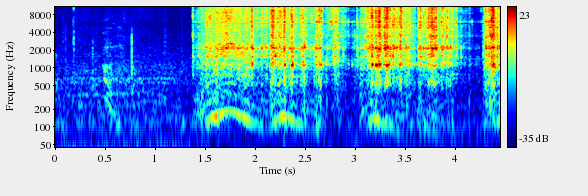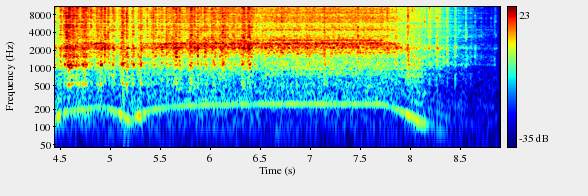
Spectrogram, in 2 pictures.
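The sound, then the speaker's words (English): Blender blending a drink: a few short whirring bursts, each rising and falling in pitch, then one long, loud sustained run that holds steady before winding down. “All right, let's go blend. Let's go blend. I'll do the blending. Try to do the blend.”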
